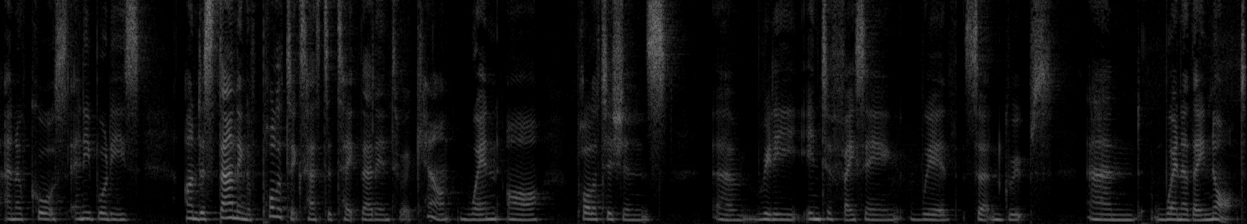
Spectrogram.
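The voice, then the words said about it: English accent. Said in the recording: “you can tell from my accent I'm English”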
